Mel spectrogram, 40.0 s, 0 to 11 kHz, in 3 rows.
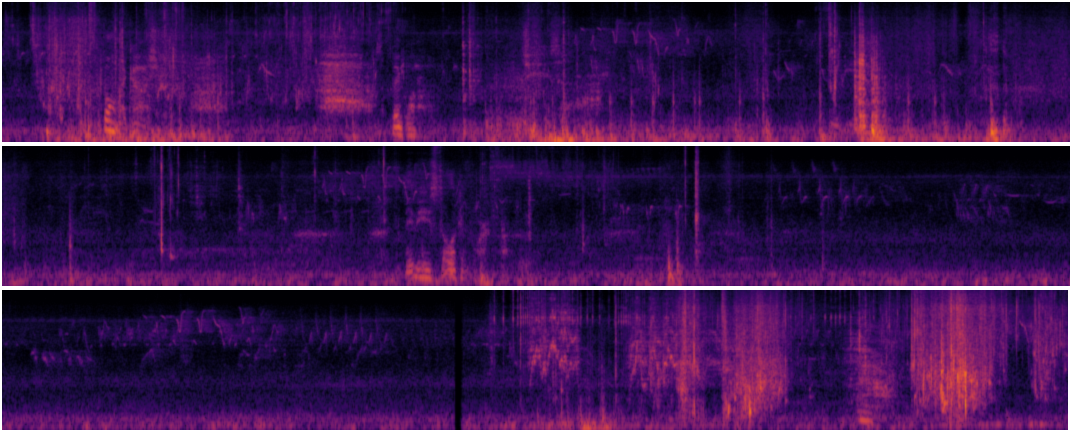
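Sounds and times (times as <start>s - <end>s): birds chirping and singing: 1.2s - 10.7s, 32.5s - 39.8s
fish splashing at the surface: 34.7s - 40.0s.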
